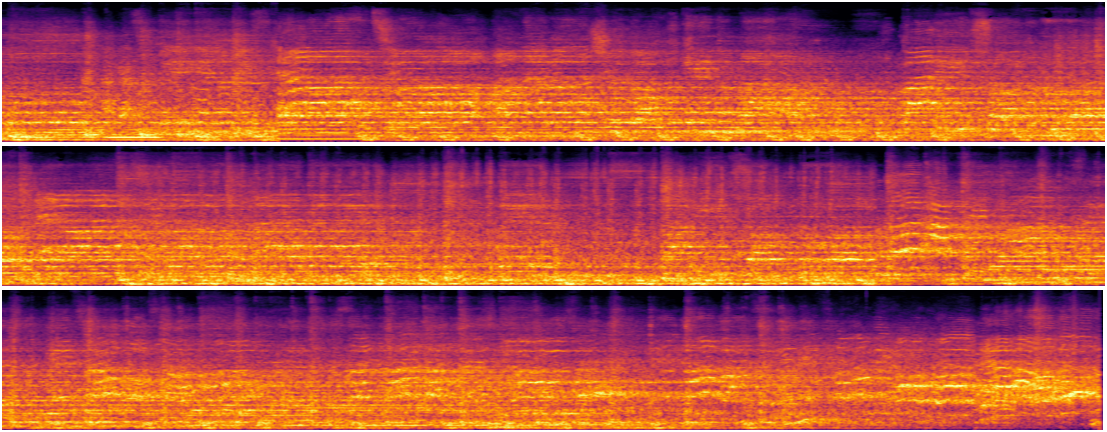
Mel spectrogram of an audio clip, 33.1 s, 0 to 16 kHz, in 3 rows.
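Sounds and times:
amplified live pop music: 0.0s - 33.0s
woman singing: 0.0s - 33.0s.

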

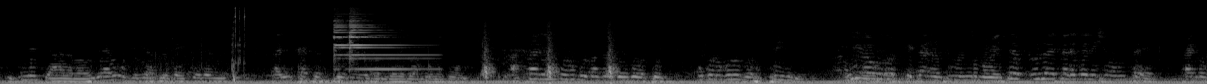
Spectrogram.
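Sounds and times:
bright bell chime: 3.4s - 4.4s.

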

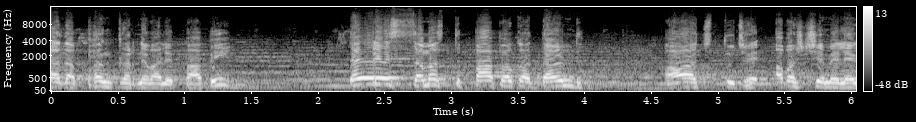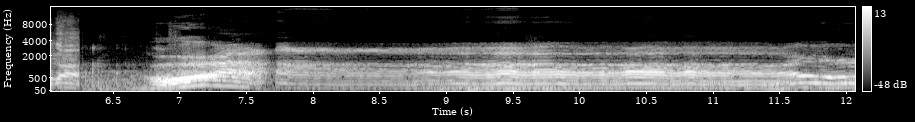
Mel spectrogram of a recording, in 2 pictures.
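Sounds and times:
chanted vocal tone: 0.2s - 12.0s
man's deep vocal cry: 6.8s - 12.0s.

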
